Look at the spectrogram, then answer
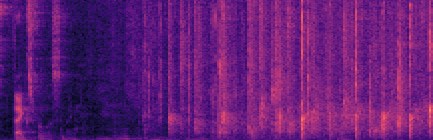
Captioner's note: clapping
